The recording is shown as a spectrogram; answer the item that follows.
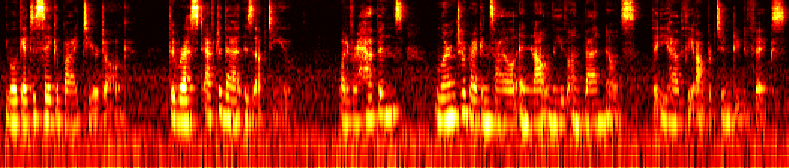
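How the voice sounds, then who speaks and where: A woman playing a blunt, weary, reluctantly soft-hearted reaper in an intimate ASMR roleplay, dry and matter-of-fact. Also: medium pitch, steady tone, normal speed, gravelly, slight background noise, lightly acted. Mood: firm, instructing.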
